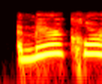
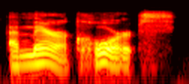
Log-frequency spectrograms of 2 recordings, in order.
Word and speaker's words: AmeriCorps: it it's americore not americ corpse pronounced a maror just like Peace Corp or US Army Corp of Engineers national service Bridges divides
